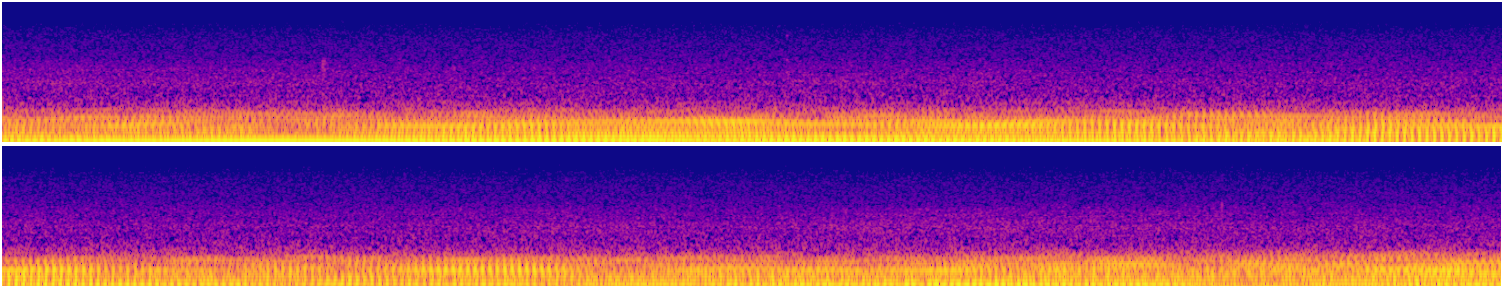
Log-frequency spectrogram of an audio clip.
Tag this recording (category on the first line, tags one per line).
Soundscapes > Nature
data-to-sound
Dendrophone
artistic-intervention
sound-installation
field-recording
alice-holt-forest
weather-data
natural-soundscape
soundscape
modified-soundscape
raspberry-pi
phenological-recording
nature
